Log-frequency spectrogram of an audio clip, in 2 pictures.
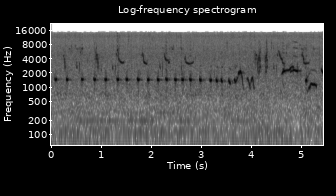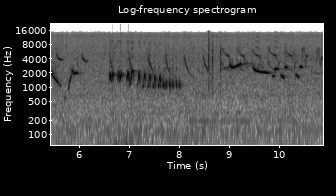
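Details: Murai batu (white-rumped shama) training song: a long string of identical short notes, repeated several times a second, then swooping whistles, a fast descending trill and varied high phrases.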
